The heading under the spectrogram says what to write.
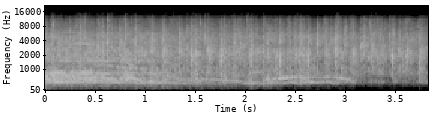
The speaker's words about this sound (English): Please give her a big applause.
